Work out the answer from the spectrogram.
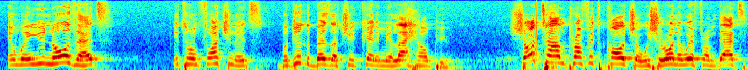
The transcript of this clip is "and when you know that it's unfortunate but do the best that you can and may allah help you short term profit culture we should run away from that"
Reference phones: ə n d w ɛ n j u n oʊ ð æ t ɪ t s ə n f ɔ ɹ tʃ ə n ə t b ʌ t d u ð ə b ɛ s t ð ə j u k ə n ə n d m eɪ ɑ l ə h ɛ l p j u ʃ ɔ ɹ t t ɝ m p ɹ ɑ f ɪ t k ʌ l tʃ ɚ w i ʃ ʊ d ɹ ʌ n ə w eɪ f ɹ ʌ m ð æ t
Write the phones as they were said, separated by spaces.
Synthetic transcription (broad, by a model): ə n w ɛ n j u n oʊ ð æ t ɪ t s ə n f ɔ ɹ tʃ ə n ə t b ʌ t d u ð ə b ɛ s t ð ə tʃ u k ə n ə m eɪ ɑ ə h ɛ l p j u ʃ ɔ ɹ t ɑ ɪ m p ɹ ɑ f ɪ t k ʌ l tʃ ɚ w i ʃ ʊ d ɹ ʌ n ə w eɪ f ɹ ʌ m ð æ t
